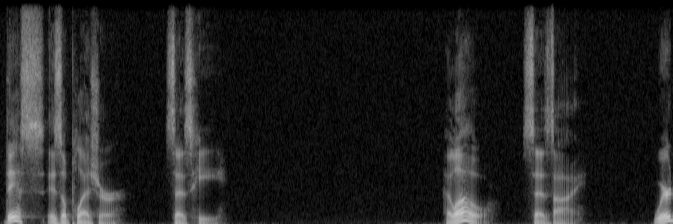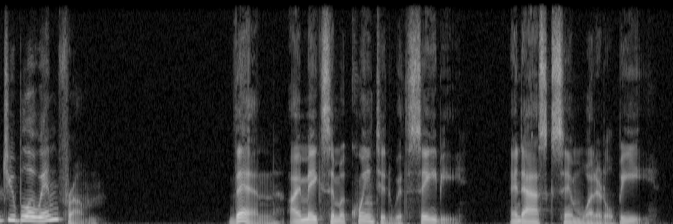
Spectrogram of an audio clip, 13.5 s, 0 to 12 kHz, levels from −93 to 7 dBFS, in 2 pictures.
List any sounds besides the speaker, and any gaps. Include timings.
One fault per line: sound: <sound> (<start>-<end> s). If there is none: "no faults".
no faults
